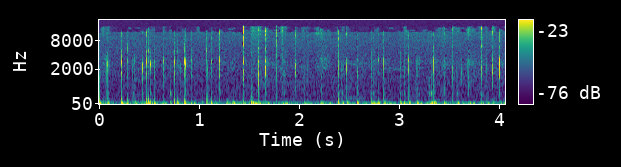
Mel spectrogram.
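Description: Long red nails scratch and tap the textured peel of a whole, fist-sized yellow lemon held in both hands. A steady stream of quick, soft taps and scratchy crackles is heard, each short and dull with a low, muffled thump. The sounds are quiet and closely packed over the whole clip.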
